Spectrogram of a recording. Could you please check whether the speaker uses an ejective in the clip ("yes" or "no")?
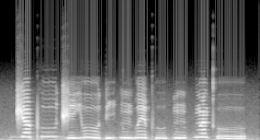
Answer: yes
